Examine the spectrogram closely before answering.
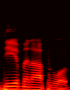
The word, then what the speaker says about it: Diamantopoulos: Diamantopoulos.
